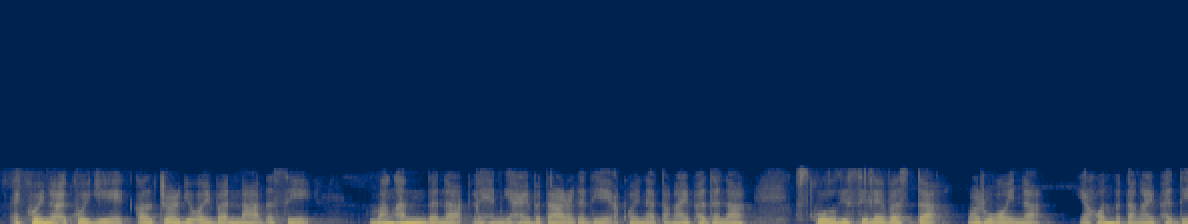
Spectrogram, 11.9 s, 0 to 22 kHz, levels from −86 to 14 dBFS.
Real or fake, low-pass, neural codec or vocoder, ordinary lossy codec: real; 5.4 kHz; none; none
